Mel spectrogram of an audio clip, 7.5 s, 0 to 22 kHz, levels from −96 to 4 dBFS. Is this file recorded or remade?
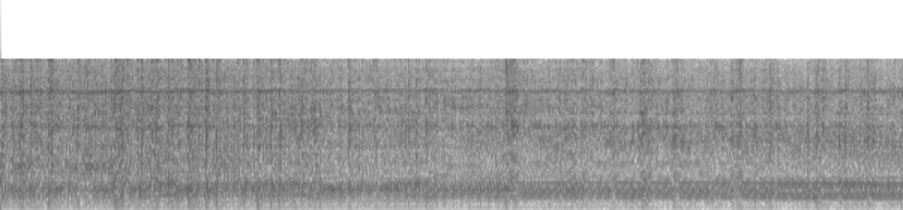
recorded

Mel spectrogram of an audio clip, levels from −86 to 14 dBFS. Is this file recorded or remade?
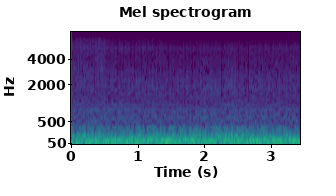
remade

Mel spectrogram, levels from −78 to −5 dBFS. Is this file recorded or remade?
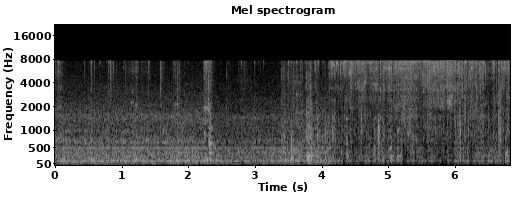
recorded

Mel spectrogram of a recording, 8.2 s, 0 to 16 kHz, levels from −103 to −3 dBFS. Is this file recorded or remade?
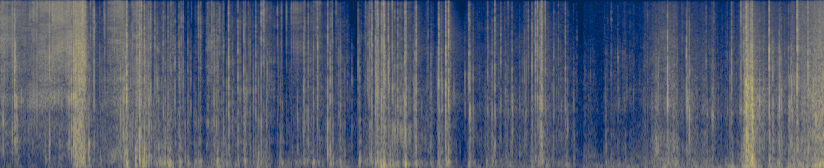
remade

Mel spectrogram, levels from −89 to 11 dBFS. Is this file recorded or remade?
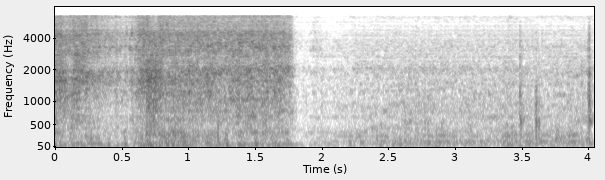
remade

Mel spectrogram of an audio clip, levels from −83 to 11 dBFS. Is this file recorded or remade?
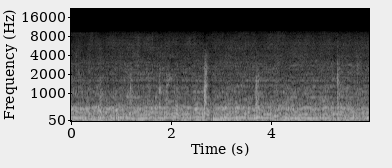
remade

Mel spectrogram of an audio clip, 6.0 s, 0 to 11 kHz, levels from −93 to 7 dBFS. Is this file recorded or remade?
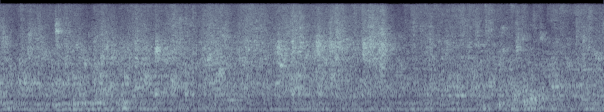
recorded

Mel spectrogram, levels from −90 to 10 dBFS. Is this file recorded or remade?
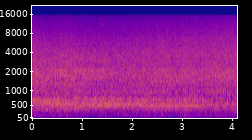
recorded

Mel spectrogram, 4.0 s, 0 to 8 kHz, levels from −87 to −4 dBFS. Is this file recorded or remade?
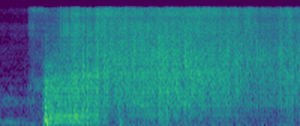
remade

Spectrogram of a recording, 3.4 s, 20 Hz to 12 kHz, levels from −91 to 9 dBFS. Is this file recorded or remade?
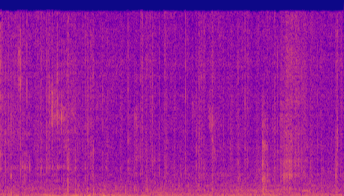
remade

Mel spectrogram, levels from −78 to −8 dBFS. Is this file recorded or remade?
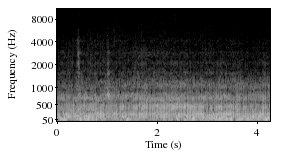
remade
